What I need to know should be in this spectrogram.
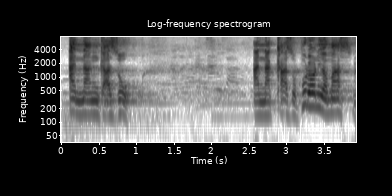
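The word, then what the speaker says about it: anagkazo: The real pronunciation of anakazo is anangazo. But because I'm the one preaching, say anakazo. We're going to keep it at anakazo.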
